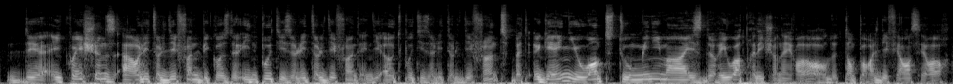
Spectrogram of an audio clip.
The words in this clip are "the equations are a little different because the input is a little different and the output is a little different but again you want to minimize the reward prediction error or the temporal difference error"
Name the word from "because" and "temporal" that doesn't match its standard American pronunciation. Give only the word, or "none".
temporal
